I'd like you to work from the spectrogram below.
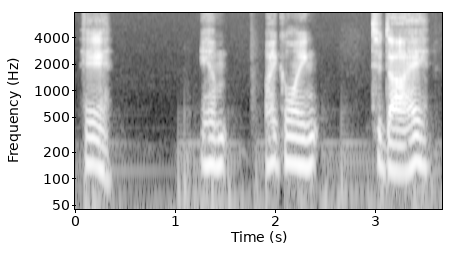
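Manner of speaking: put-on slow, frail worried girl; weak Eris. Seasick Eris voiced.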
